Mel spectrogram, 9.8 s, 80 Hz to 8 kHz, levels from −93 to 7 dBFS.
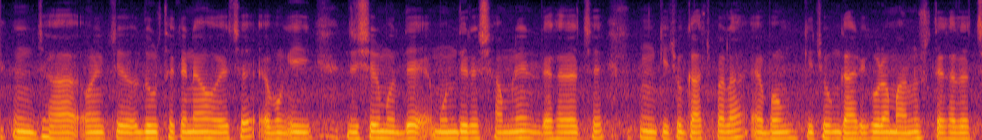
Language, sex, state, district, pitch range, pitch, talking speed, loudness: Bengali, male, Tripura, South Tripura, 125-135 Hz, 130 Hz, 145 wpm, -15 LUFS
